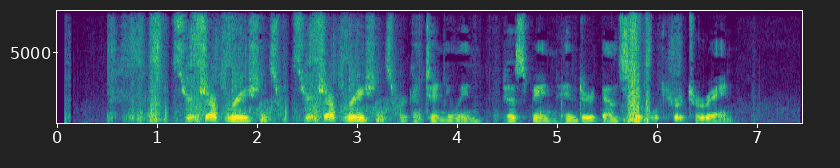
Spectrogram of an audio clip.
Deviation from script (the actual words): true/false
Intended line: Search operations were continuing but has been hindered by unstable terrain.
true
